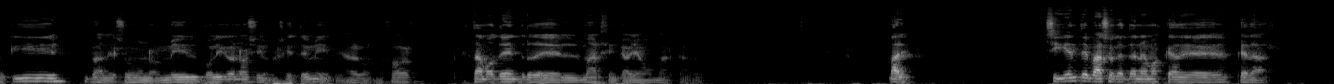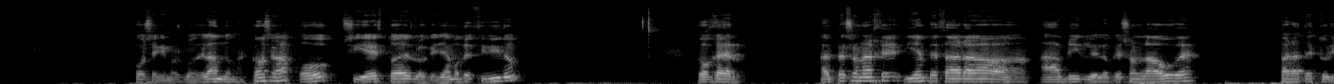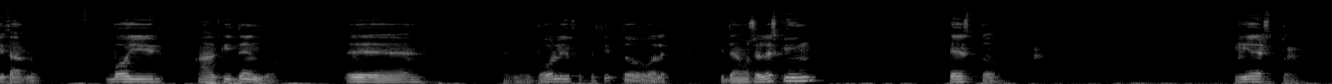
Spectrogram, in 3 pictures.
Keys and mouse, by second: 1.4 Tab, 2.1-13.3 shift+middle drag, 2.9 a, 13.3 right click, 19.3 g, 21.0 right click, 31.0 click, 31.6 click, 32.6-34.0 middle drag, 34.0 click, 35.5 right click, 36.5-38.3 ctrl+shift+middle drag, 37.9 g, 38.3 right click, 38.9 shift+right click, 39.3-40.0 ctrl+middle drag.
